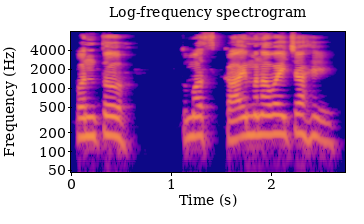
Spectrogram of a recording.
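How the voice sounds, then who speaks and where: A haughty, short-tempered government officer, as a man reads him in a storybook tale. His voice runs high and snappish. The recording is dull and lo-fi. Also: little pitch movement, normal speed, a bit bright. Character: irritable male government district officer.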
